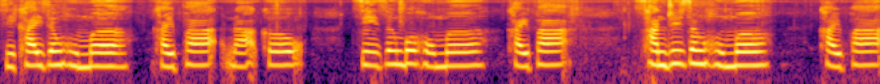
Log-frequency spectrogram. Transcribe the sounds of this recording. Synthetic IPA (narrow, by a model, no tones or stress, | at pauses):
z̥ikʰajzɯŋɦɔmɯ | kʰajpʰanakʰɯw | z̥ezɯŋbɯɦɔmɯ | kʰajpʰa | sandɾizɯŋɦɔmɯ | kʰajpʰa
